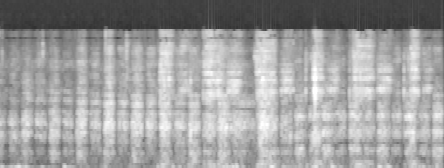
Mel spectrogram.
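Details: Pekingese Winnie on a nature walk in Charleston Lake Provincial Park, hustling to catch up with a fast-walking German Shorthaired Pointer: heavy, rapid panting puffs, roughly two per second, irregular in strength, over crunching leaves.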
